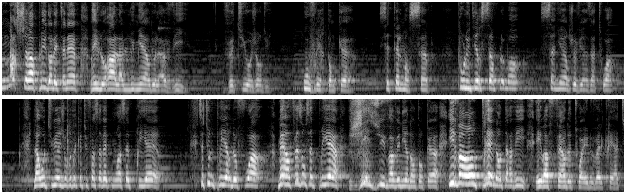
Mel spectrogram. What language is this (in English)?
French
